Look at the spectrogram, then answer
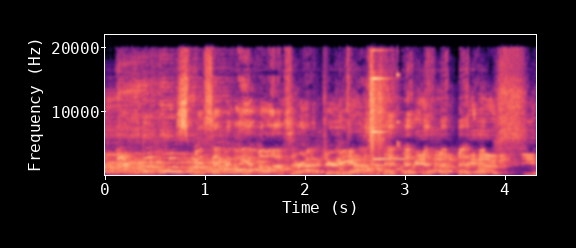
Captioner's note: absolutely CACKLING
